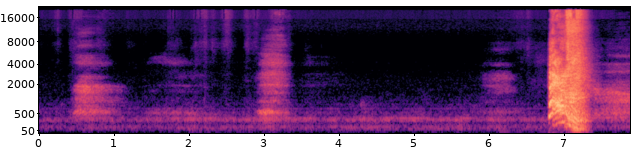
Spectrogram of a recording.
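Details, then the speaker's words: Two soft breathy inhalations, then one loud sharp sneeze, covered by instinct, set off by sniffing pepper. "sorry that was covered I was gonna do a no covered sneezing like at all but hey it's just instinct you know"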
